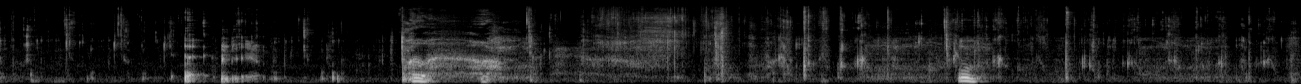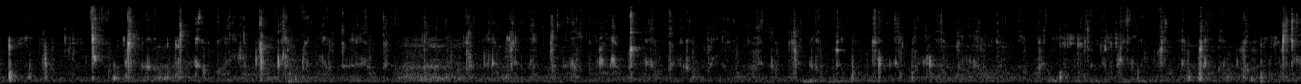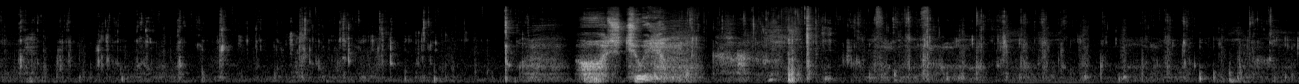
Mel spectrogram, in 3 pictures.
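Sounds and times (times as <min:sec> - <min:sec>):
wet chewing clicks and smacks: 0:00.0 - 0:04.0, 0:05.2 - 0:31.3, 0:32.9 - 0:39.0.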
